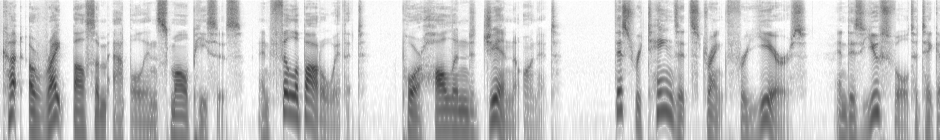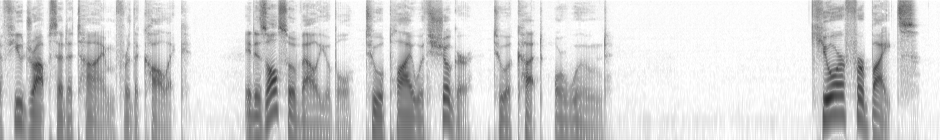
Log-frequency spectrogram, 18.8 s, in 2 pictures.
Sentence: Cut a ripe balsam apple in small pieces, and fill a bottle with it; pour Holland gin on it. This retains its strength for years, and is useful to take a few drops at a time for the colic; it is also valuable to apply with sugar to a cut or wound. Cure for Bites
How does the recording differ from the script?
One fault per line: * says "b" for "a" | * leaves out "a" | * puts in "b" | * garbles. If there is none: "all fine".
all fine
